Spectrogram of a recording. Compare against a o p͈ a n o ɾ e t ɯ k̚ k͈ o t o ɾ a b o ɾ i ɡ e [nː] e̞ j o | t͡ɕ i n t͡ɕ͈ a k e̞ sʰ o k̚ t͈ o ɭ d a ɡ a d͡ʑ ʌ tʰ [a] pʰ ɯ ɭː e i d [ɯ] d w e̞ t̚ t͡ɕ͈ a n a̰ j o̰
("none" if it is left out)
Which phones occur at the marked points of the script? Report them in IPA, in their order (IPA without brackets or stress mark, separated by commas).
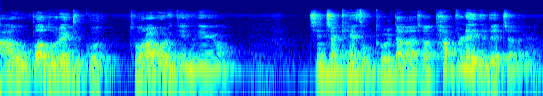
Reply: nː, a, ɯ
